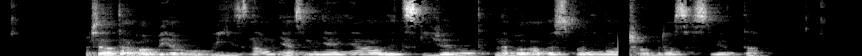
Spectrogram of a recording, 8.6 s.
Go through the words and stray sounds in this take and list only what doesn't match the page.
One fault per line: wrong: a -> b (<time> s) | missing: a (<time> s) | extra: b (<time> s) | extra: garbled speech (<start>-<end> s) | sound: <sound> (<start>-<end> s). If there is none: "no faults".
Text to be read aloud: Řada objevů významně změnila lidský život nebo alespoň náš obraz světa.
sound: dropout (6.2-6.3 s)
